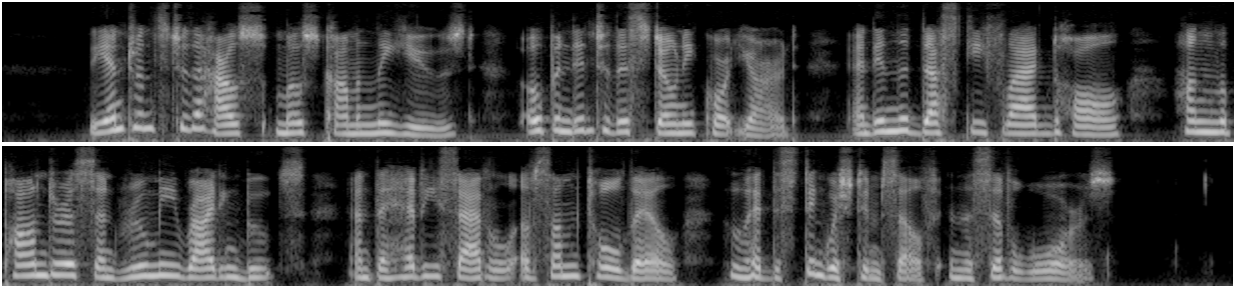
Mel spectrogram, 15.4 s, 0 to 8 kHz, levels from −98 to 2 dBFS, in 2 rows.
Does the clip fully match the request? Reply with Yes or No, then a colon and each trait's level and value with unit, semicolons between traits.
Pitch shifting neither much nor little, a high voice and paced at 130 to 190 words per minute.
Yes: average, 3.7 semitones; high, 195 Hz; average, 160 wpm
